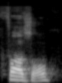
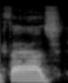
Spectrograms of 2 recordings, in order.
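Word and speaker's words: Fazal: correct one well uh my given name is fuzzl which is uh spelled f-a-z-a-l-e but it's pronounced fuzzle like puzzle so some people call me fuzz for that reason some call me faz uh so i answer to anything as long as you're calling me to dinner as the old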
